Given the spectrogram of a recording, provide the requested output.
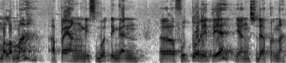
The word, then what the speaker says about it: futur: apa yang disebut dengan futur itu ya, yang sudah pernah kita bahas, bukan future, tapi futur. Gitu kan? Nah, jadi itu nggak usah di Inggris-Inggrisin, futur. Gitu ya. Jadi nggak usah bacanya future.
